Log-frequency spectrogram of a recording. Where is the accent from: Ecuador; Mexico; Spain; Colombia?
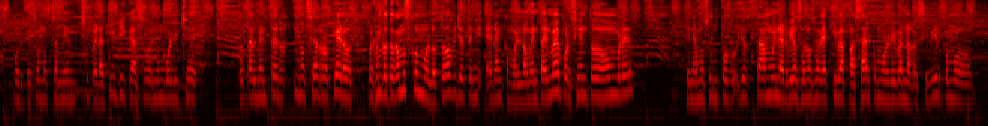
Mexico; Veracruz; now in Argentina; Yo soy de Veracruz, que es la costa del Atlántico.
